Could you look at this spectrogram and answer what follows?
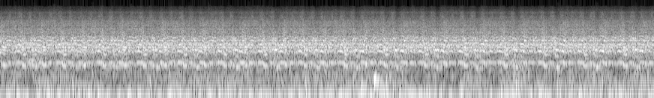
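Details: Golf II carburetted petrol engine after the carburettor rebuild, now starting instantly (owner thinks the fault was fuel), smoking slightly white, manifold leaking: smooth, steady run with an even beat and no misfire; normal running.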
